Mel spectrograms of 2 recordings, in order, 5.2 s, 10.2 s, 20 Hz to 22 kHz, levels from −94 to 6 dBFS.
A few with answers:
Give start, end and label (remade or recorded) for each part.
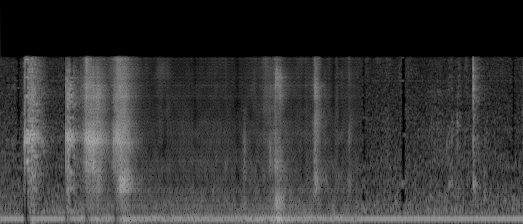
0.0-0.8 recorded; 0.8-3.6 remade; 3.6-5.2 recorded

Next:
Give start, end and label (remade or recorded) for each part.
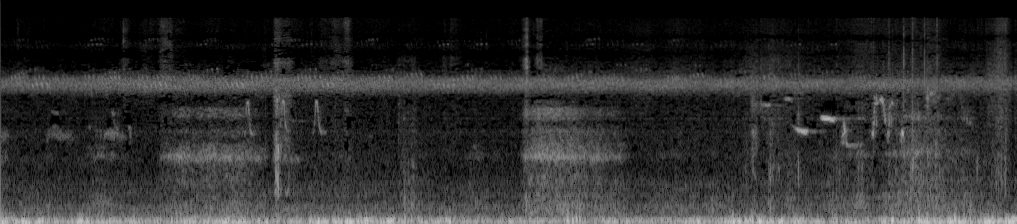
0.0-1.0 remade; 1.0-3.9 recorded; 3.9-8.6 remade; 8.6-9.1 recorded; 9.1-10.2 remade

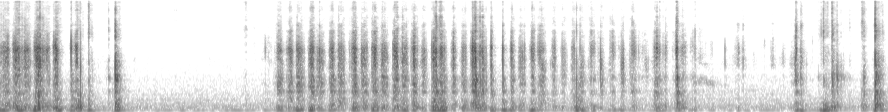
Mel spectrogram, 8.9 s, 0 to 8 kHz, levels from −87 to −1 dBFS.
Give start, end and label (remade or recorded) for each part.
0.0-3.5 remade; 3.5-4.1 recorded; 4.1-6.4 remade; 6.4-6.9 recorded; 6.9-8.9 remade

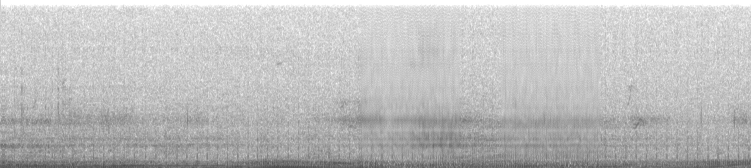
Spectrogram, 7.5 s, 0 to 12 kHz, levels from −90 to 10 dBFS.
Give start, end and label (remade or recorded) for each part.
0.0-3.6 recorded; 3.6-4.6 remade; 4.6-5.0 recorded; 5.0-6.0 remade; 6.0-7.5 recorded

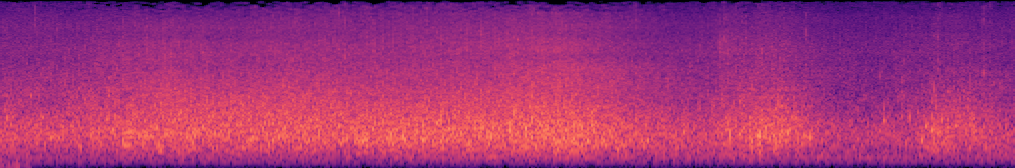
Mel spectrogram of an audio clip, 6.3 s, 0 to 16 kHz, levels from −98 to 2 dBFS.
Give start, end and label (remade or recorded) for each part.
0.0-0.8 recorded; 0.8-4.6 remade; 4.6-6.3 recorded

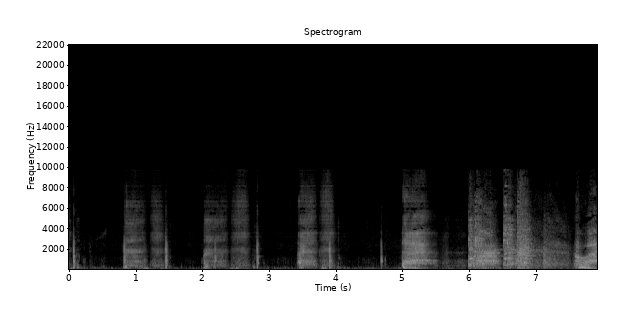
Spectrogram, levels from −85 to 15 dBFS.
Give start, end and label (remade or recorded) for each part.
0.0-0.5 recorded; 0.5-4.4 remade; 4.4-4.9 recorded; 4.9-5.7 remade; 5.7-7.9 recorded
